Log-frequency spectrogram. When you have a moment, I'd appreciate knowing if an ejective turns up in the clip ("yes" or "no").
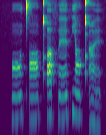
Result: yes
